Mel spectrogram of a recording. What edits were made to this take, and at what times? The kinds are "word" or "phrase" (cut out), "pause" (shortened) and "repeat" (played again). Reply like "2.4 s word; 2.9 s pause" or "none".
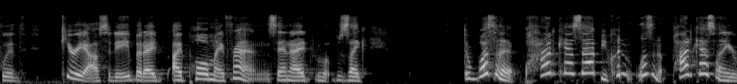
none

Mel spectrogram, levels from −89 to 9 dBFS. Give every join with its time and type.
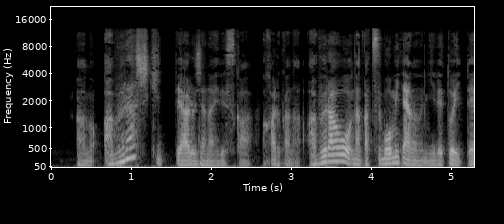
1.5 s pause; 2.6 s pause

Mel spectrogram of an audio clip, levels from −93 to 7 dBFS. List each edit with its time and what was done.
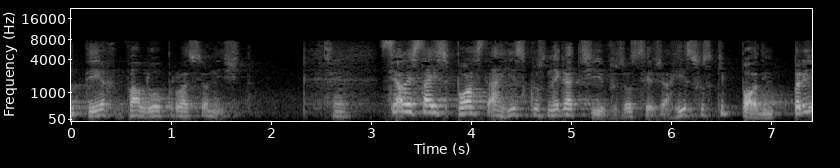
none

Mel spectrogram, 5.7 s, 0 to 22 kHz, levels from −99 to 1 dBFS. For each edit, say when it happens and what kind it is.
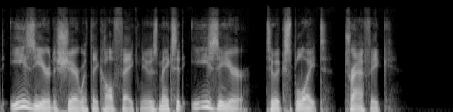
3.2 s pause; 4.2 s pause

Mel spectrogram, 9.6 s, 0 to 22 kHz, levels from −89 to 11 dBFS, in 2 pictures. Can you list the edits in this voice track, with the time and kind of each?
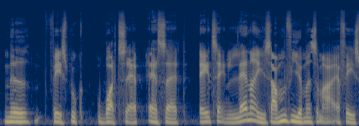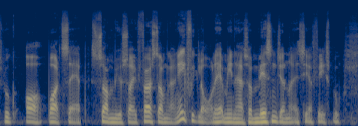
6.0 s pause

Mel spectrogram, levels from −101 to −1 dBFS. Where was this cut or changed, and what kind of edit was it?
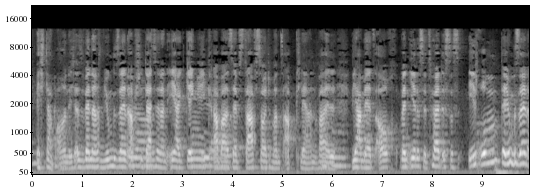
1.3 s word; 2.4 s word; 4.5 s word; 7.4 s word; 8.9 s word

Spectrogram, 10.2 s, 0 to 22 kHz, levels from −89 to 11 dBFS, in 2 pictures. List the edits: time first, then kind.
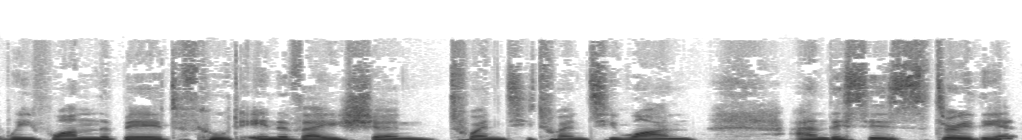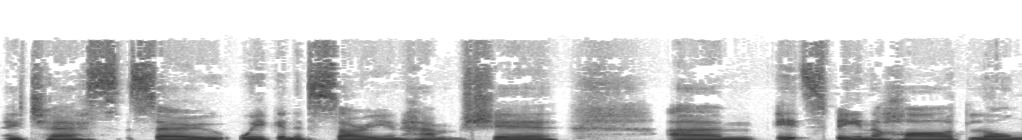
1.0 s word; 6.7 s phrase

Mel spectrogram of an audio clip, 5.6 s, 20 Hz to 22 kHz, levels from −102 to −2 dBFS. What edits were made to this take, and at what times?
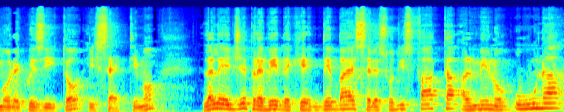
none

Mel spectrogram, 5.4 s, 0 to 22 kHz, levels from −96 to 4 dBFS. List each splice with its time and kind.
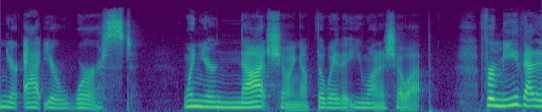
none

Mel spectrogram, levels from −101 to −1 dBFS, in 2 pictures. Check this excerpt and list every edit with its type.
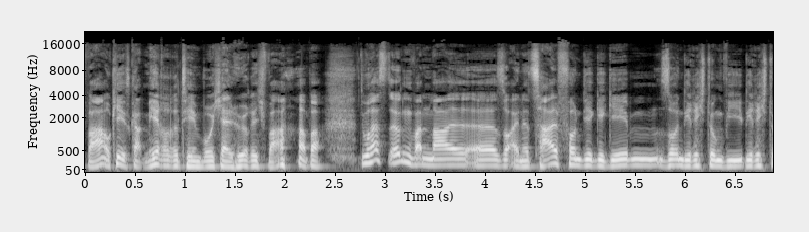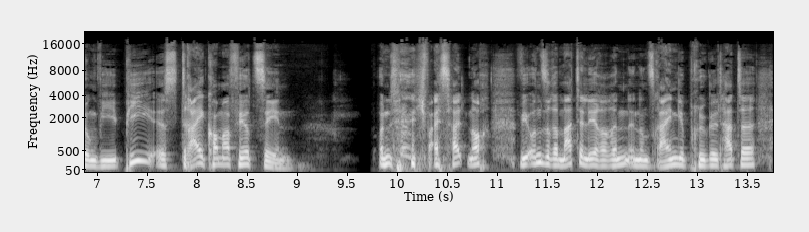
6.6 s repeat

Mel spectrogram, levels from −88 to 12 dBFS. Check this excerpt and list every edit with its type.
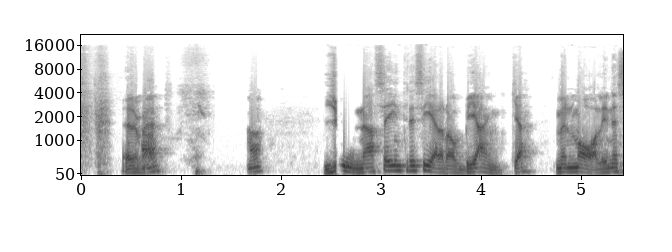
none

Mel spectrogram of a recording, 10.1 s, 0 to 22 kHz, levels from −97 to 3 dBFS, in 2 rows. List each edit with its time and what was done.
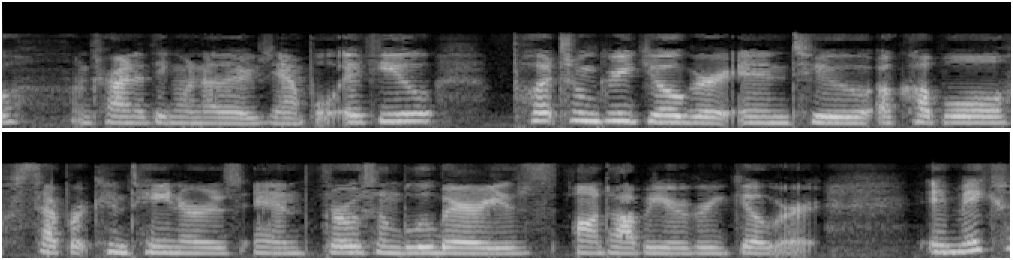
none

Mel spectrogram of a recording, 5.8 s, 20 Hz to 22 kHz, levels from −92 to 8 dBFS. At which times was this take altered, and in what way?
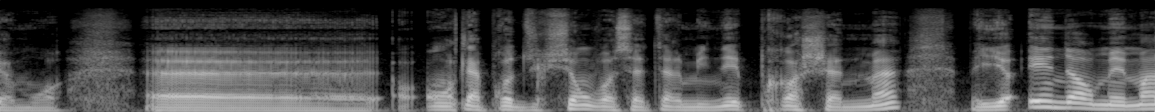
2.3 s word

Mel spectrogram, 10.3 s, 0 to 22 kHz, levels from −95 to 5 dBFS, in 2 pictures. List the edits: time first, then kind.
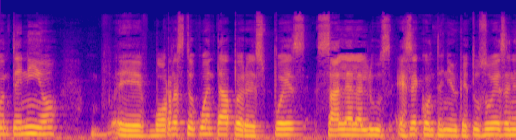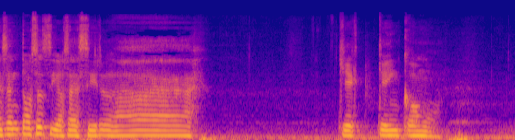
none

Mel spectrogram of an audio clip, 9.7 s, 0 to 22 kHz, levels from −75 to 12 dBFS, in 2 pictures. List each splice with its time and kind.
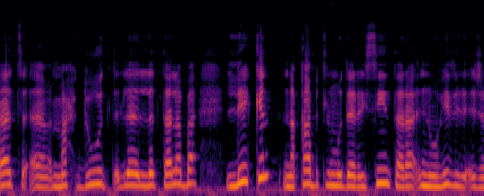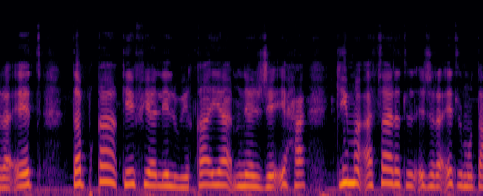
6.0 s word

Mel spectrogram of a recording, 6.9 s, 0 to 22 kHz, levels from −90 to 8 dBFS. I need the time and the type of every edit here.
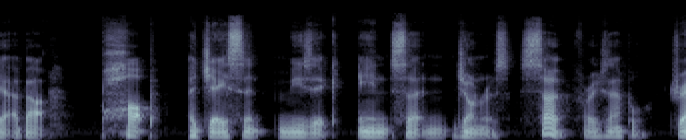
1.7 s pause; 5.1 s pause

